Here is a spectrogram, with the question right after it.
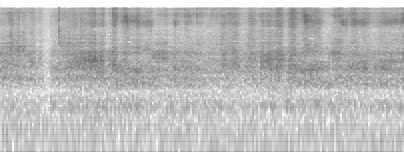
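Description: An upright, hollow orange cardboard phone box has its front face scratched and tapped with long fingernails. The result is a continuous, dry scratching rasp, bright in the upper mids and highs, with faint tapping mixed in rather than clearly separate hits.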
